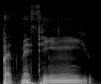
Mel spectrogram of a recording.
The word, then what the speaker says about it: Pat Metheny: C'est l'album qui que Pat Metheny Pat Metheny, comme on prononce ça américaine, et John Scofield cite comme euh, la référence.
